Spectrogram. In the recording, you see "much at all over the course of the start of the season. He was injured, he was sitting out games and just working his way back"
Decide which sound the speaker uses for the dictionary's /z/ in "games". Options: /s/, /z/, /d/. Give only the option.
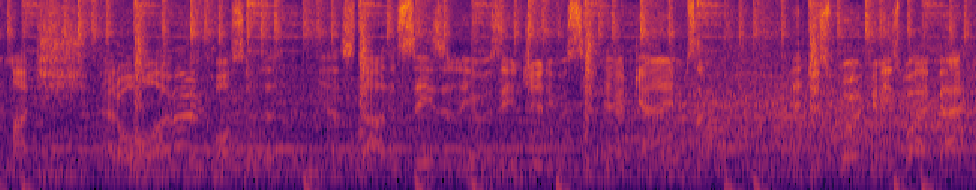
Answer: /z/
